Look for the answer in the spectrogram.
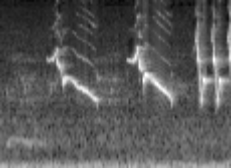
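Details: Northern cardinal singing two long, clear whistles that slide down from high to lower pitch, followed by three quick, sharp downslurred notes. A soft, low whistle is heard faintly at the start.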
